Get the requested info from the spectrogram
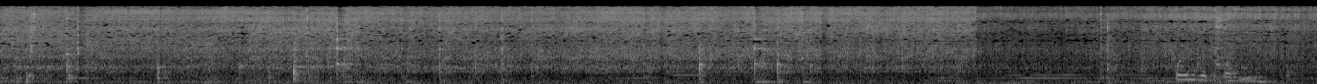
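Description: Onions and freshly added tomatoes sizzling in hot oil in a stainless-steel pressure cooker, with a spoon stirring and scraping against the pot in scattered clicks. The sizzle eases a little about ten seconds in.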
